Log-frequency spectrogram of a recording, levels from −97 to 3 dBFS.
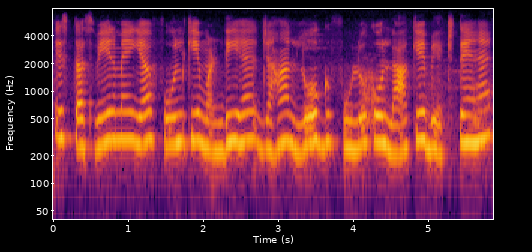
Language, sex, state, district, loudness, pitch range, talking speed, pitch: Hindi, female, Bihar, Samastipur, -18 LUFS, 245-290 Hz, 155 wpm, 275 Hz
